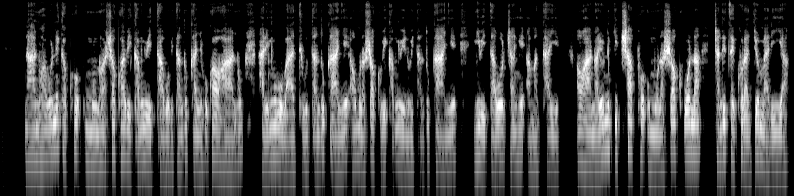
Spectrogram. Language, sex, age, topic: Rundi, male, 36-49, education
